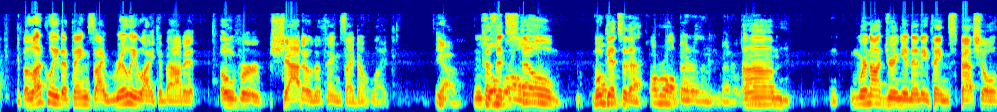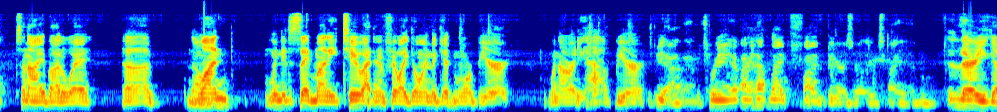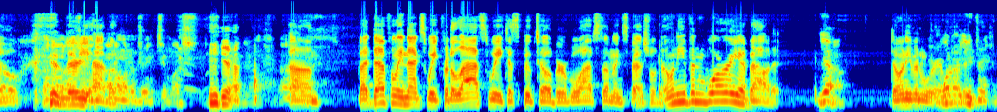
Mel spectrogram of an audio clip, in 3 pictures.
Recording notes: messed up with our microphones this week, so we apologize about the poor audio quality this episode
